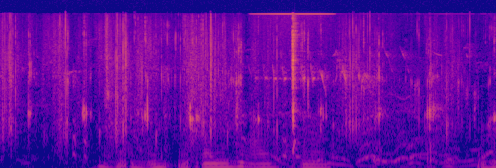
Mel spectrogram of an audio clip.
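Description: Sheep murmur and grumble in low voices.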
